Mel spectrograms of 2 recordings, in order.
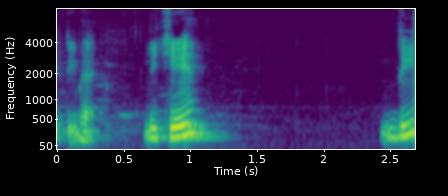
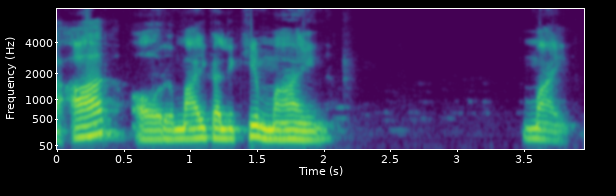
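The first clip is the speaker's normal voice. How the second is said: slow dictation; 2 semitones lower, much slower than usual. Shown as a demonstration. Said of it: "dictating to students".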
